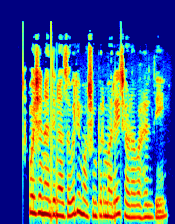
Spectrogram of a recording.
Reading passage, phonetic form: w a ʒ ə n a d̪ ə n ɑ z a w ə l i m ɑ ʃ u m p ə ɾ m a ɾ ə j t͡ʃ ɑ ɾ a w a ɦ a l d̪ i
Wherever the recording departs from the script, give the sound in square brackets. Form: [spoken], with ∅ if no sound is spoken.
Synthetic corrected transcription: w a ʒ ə n a d̪ ə n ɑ z a w ə l i m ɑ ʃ u m p ə ɾ m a ɾ ə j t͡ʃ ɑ [ɽ] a w a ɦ [ə] l d̪ i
